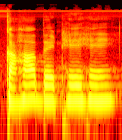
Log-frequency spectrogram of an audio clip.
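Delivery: calm, hushed, spacious delivery; guided meditation. Real, not acted. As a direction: guide them gently into stillness, phrase by phrase.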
